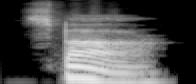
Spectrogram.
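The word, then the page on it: spa: au Australian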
